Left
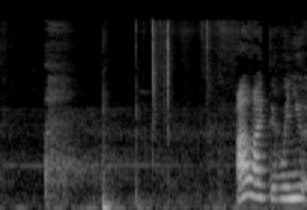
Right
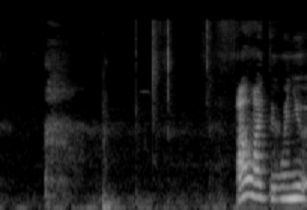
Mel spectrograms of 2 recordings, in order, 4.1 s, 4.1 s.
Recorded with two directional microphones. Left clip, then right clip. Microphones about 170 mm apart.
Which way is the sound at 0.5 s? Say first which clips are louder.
Left 5 dB; 10° right (ahead or behind).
